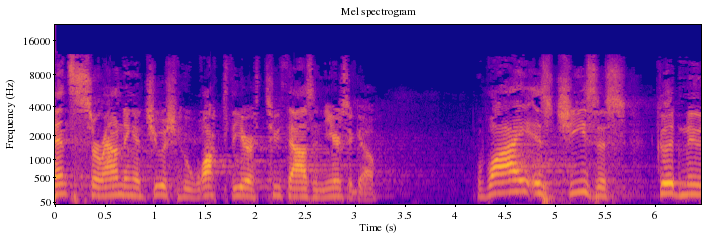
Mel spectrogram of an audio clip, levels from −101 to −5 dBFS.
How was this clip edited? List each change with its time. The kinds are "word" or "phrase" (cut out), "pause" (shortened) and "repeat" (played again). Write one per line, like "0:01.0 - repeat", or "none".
0:01.2 - word

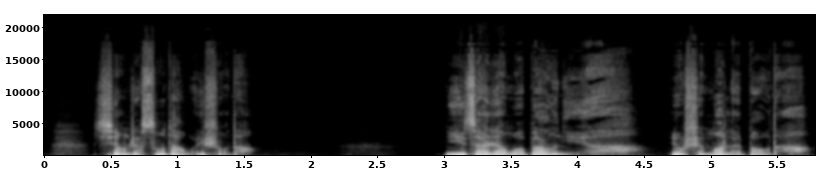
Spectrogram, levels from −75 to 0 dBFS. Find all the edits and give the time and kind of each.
none

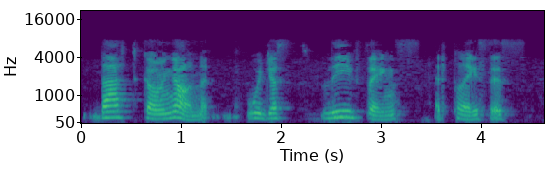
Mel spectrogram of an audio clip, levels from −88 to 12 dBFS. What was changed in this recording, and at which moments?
0:03.5 - pause

